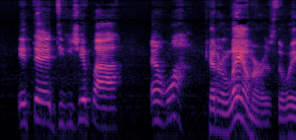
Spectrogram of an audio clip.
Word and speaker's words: Chedorlaomer: Ilan, qui fait partie de l'Iran, était dirigé par un roi, Kedorlaomer is the way it's pronounced.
